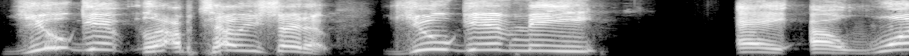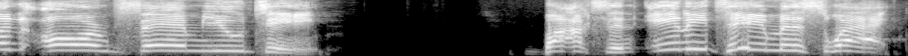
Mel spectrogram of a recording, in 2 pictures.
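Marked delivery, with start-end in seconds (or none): none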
